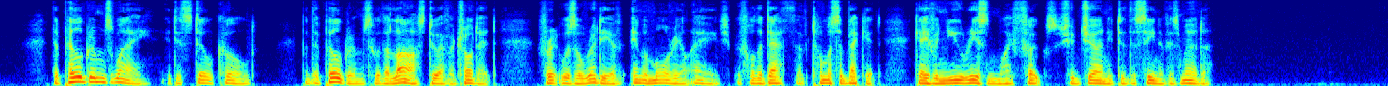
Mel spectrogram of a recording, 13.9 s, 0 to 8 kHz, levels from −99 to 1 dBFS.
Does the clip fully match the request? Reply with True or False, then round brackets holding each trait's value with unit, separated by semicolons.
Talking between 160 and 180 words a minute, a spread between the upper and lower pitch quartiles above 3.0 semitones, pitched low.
False (195 wpm; 3.9 semitones; 100 Hz)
